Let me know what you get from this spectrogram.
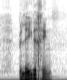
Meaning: insult, affront, verbal abuse
- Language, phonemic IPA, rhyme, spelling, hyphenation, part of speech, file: Dutch, /bəˈleː.də.ɣɪŋ/, -eːdəɣɪŋ, belediging, be‧le‧di‧ging, noun, Nl-belediging.ogg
